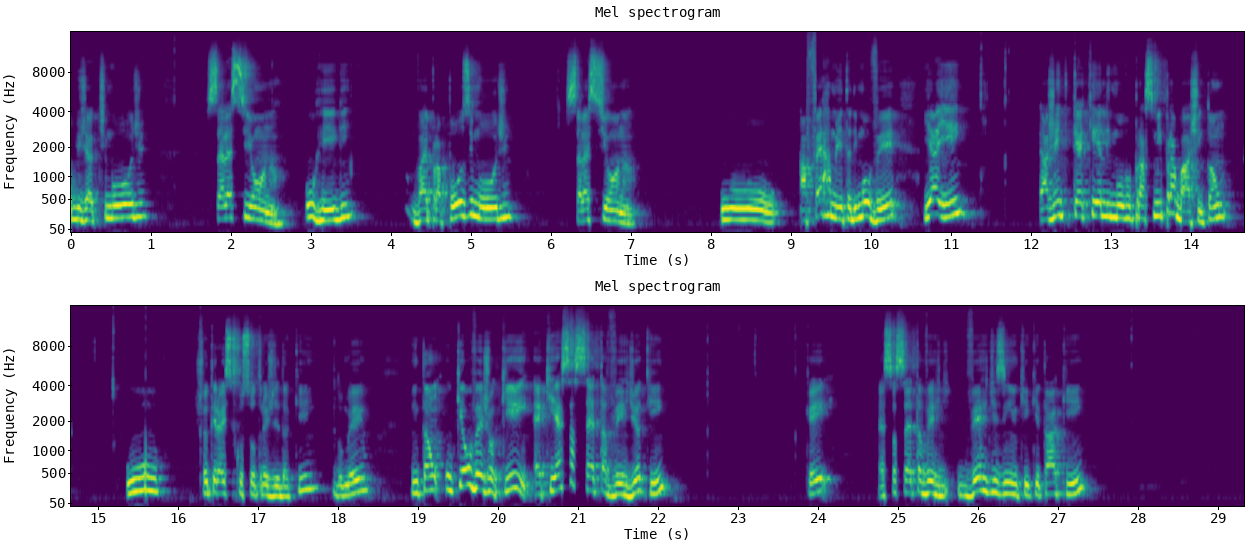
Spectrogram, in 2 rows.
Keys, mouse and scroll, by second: 1.3 click, 3.6-9.5 drag, 11.6 click, 12.7 drag, 17.5 shift+right click, 22.6-26.8 drag.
